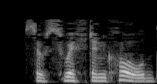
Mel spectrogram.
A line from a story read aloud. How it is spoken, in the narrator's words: the stones groaned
